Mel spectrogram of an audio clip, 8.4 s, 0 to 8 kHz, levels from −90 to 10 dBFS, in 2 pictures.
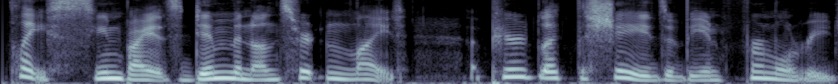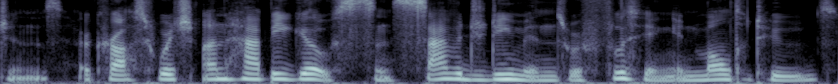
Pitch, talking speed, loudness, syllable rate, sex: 180 Hz, 200 wpm, -17 LUFS, 6.0 syllables/s, female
